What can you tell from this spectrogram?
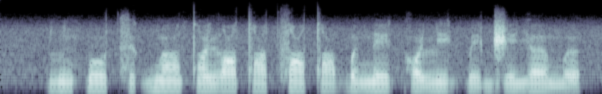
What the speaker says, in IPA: ʎ ə̃ k͡p o t͡s ø ɡ͡b ũ tˤ ẽ lʲ ɜ tˤ e t͡s ɛ tˤ ø ɓ ə n e k ɔ lʲ e k͡p e d͡ʒ e j ɜ m ə

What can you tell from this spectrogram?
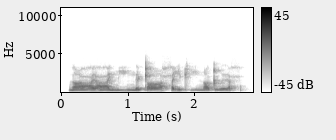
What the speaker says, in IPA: ɳ ɑ ʕ ə ʕ ɪ m i ŋ ə ʈ ɑ ħ i ɖʱ i n ɑ ʈ w ə ħ

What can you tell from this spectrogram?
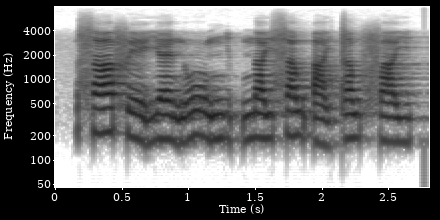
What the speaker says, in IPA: s aː˧˥ f eː˧˩ j ɛː˧˩ n ʋ oː˥˨ ŋ i˧˩ p̚ n a˧ j s a˧˥ w ʔ a˩ j d a˧ w f a˧ j

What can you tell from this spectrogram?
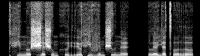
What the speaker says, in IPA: fʲ o n ɤ ʃ ʒ ɛ ʃ u m h ɯ rʲ ɔ fʲ o v e m ʃ ɯ n ɛ | l ɛ j ɛ tʼ ɤ r ɤ

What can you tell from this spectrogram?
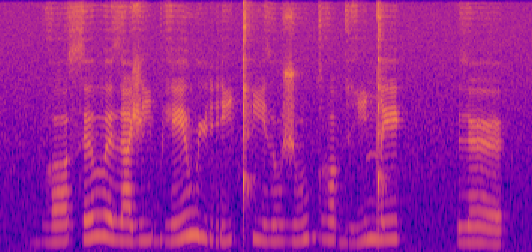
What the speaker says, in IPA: bʱ ɔ θ ə β ə ð a ʒ i bʱ e w y r i ǃʰ i ð u ʒ u ɡʱ ɔ ɡʱ i ŋ͡ǃ e | ð œ

